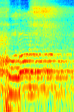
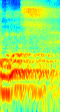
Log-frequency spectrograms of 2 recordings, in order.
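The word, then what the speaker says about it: ὁδός: La palabra griega para camino es jodos, con acento en la O, jodos, que significa progreso, ruta correcta y el camino de la verdad.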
